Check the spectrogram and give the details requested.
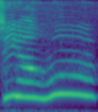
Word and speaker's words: Zi-O: So yeah, despite this movie being a G-O-V cinema, woo, you said Zi-O right, it's pronounced Zi-O, woo, a series infamous for not making too much sense in multiple aspects, this movie makes a lot of sense actually.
